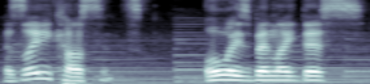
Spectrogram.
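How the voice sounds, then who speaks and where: A man's voice: on the high side, unhurried, darkish tone, soft background music, voice pushed up, lightly acted. A man voicing a passionate young woman working as a maid, earnest and indignant, in a visual novel. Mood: curious.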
